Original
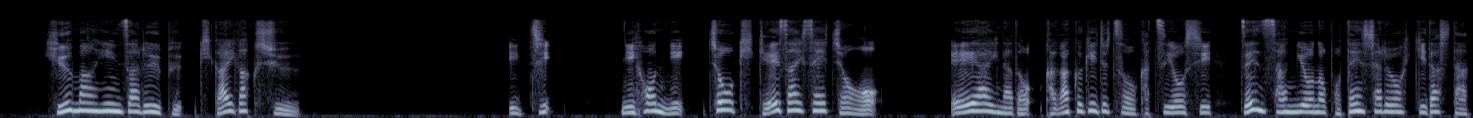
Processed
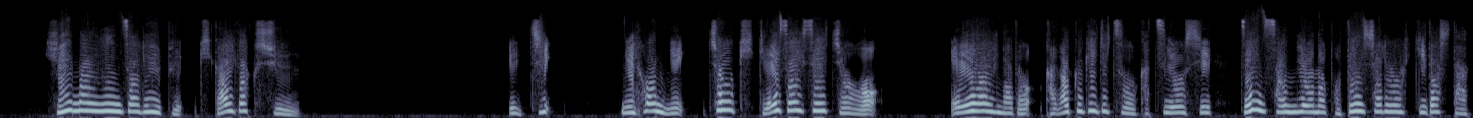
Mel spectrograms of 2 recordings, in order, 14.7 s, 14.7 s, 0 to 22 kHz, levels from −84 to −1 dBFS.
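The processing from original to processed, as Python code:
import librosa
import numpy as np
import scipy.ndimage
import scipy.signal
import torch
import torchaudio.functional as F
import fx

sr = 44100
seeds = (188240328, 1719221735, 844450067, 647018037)

y = fx.doppler_dist(x, sr, depth_ms=0.61)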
